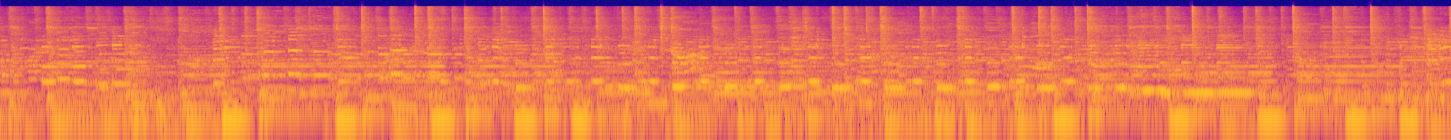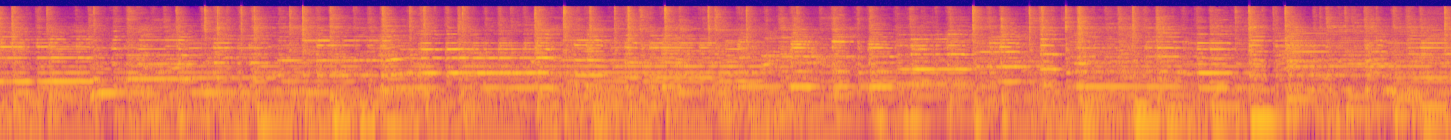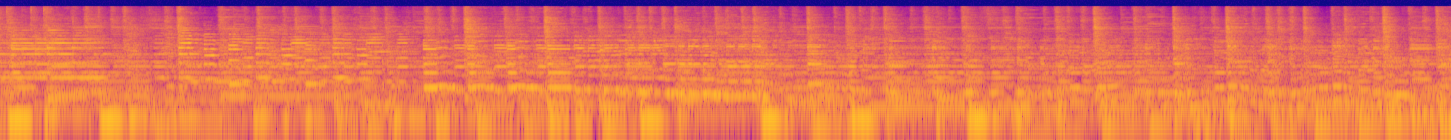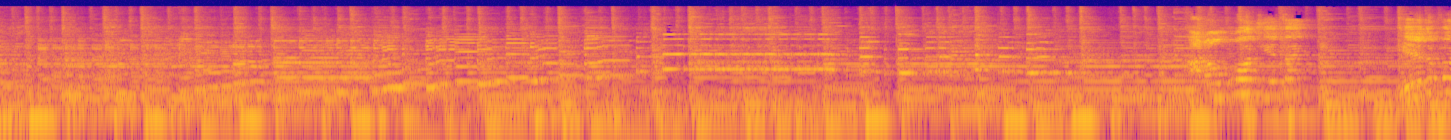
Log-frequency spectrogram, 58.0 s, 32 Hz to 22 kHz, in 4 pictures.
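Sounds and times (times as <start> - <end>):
guitar melody: 0.0 - 58.0
plucked upright bass: 0.0 - 58.0
strummed rhythm guitar: 0.0 - 58.0.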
